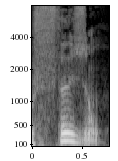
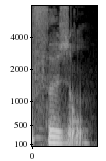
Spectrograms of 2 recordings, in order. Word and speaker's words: faisons: e as normally you should, but you will pronounce it like e. Nous faisons. Okay, it's really fe, fe, fe. Nous faisons. Okay, you see it with e, but then you pronounce it fe. Nous faisons.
